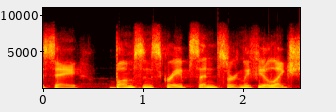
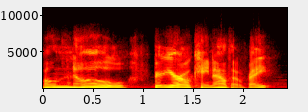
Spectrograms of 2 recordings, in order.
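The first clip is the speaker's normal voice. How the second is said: put-on little voice like a small toddler; 4 semitones higher, 3 dB louder than usual. Voicing a character asking whether someone is okay now: voice like a toddler speaking. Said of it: "like listening to a toddler speak".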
